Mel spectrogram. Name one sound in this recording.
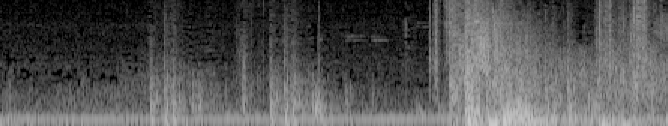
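Metal parts of a gun click and clatter as it is handled.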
